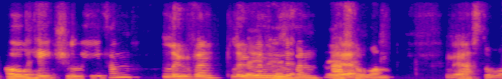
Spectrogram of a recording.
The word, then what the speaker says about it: Leuven: pronunciation. O-H Leuven? Leuven.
